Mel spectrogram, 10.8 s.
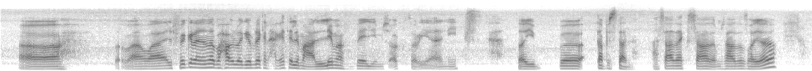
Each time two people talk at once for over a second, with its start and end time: none

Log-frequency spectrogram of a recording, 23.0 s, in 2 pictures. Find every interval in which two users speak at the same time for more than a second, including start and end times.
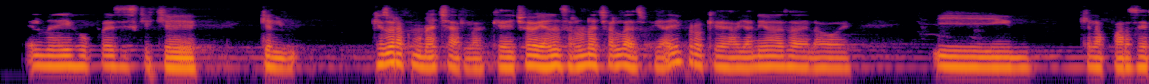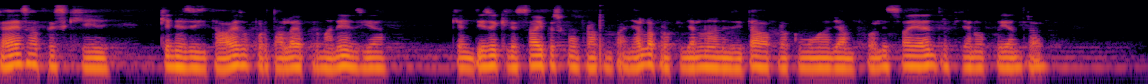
none

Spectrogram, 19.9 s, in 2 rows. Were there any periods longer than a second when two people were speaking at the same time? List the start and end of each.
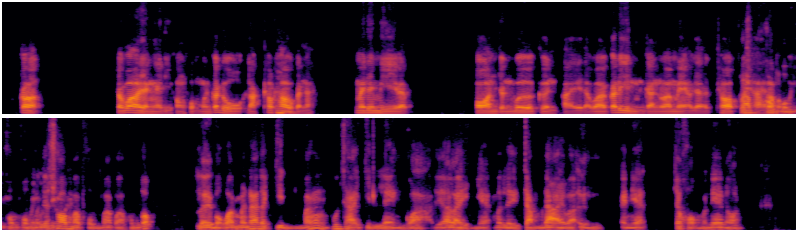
9.2-10.7

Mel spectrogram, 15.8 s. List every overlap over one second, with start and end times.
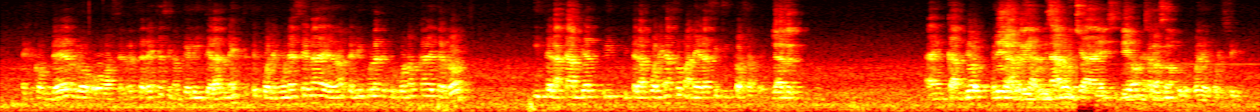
12.4-14.7

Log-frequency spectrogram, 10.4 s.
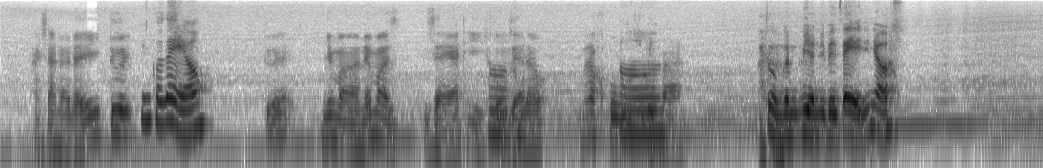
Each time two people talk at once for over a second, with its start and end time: none

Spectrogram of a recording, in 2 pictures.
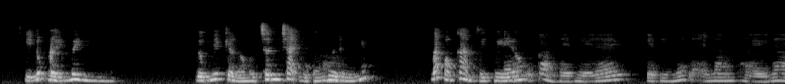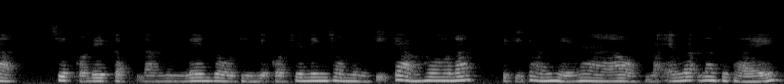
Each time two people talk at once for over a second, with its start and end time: none

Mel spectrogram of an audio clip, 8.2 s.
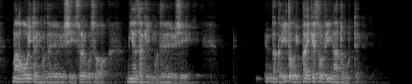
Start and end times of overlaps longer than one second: none

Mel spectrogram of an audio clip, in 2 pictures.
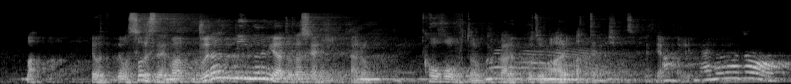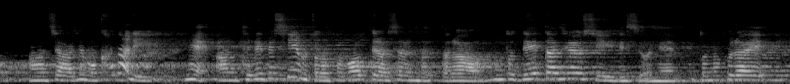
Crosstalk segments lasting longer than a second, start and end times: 4.8-6.1

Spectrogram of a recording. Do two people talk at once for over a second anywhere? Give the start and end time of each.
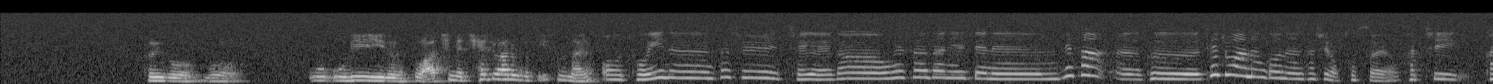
none

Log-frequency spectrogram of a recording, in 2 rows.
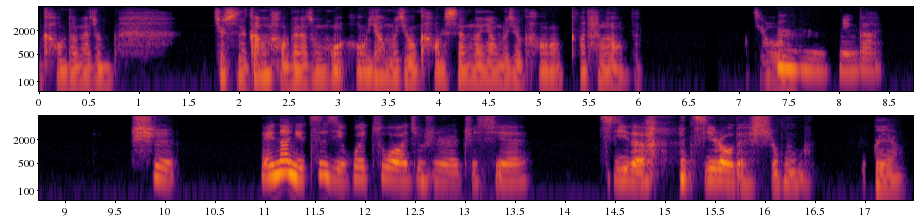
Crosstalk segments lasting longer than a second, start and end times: none

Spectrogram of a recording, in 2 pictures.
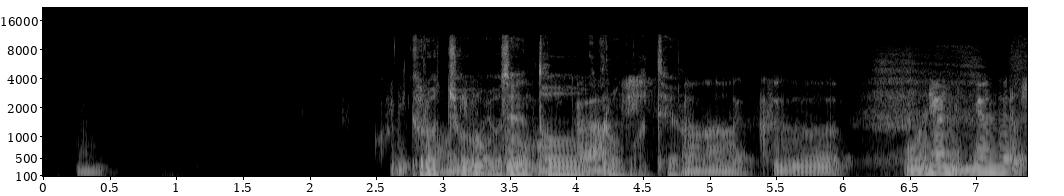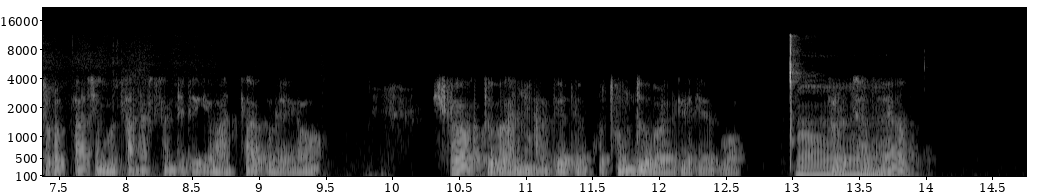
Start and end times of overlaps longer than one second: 2.8-4.3

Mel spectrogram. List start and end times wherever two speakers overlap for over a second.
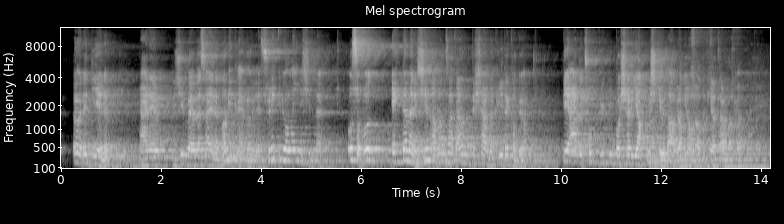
11.8-13.6

